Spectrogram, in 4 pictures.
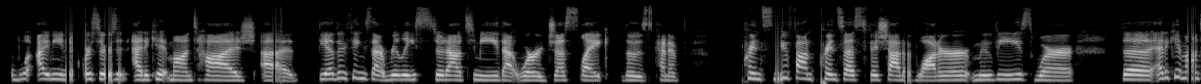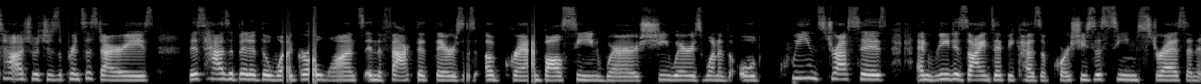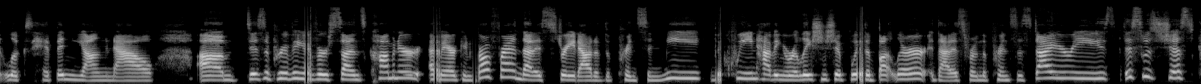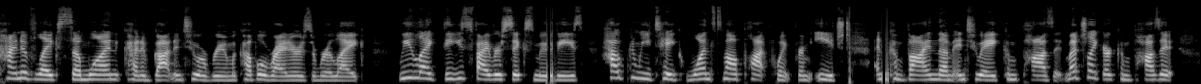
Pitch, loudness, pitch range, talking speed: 220 Hz, -20 LUFS, 200-245 Hz, 200 wpm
